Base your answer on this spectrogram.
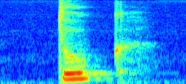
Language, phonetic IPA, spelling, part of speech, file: Czech, [ˈtuk], tuk, noun, Cs-tuk.ogg
- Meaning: fat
